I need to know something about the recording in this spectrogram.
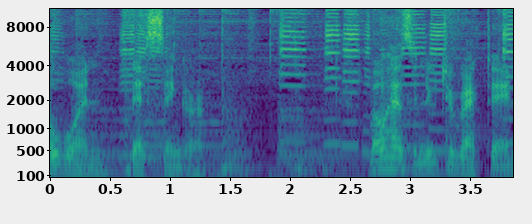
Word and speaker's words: Meaux: out of 60 plus plays and nine categories Moe won best singer Moe has a new director and is anticipating a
